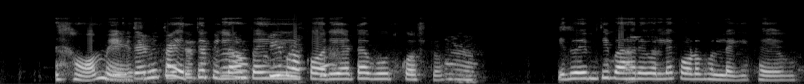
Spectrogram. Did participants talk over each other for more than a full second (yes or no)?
yes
